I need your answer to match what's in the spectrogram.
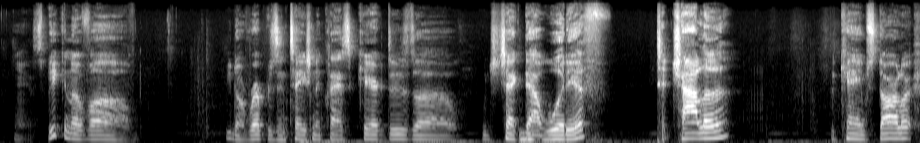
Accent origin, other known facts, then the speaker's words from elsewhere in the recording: United States; we're American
